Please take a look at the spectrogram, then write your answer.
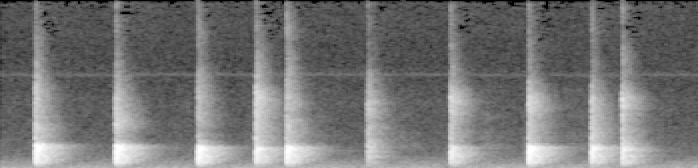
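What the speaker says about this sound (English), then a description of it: "We clapped it first, so let's just remind how we clap it." Single pair of hands clapping the Lindy Hop eight-count rhythm, ten crisp, close claps with uneven spacing including quick doubled pairs, each ringing briefly in a quiet room.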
